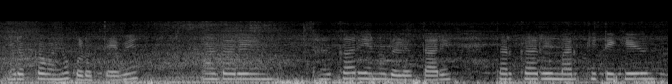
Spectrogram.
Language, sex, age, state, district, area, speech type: Kannada, female, 18-30, Karnataka, Gadag, urban, spontaneous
